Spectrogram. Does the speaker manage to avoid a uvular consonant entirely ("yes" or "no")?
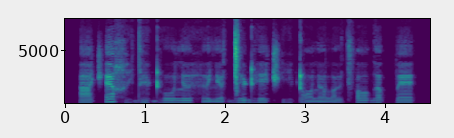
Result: no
